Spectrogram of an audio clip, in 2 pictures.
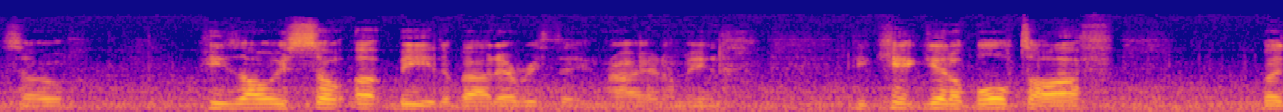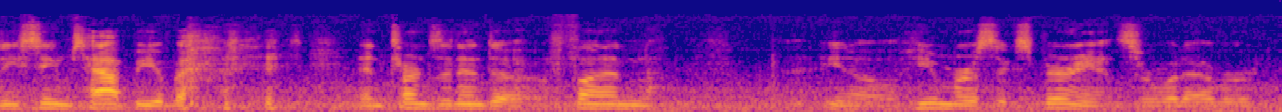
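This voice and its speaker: A man hosting a DIY car channel, chatting casually in a flat, low-key monotone from inside a moving car. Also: normal speed, noisy background. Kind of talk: casual vlog talk while driving.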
